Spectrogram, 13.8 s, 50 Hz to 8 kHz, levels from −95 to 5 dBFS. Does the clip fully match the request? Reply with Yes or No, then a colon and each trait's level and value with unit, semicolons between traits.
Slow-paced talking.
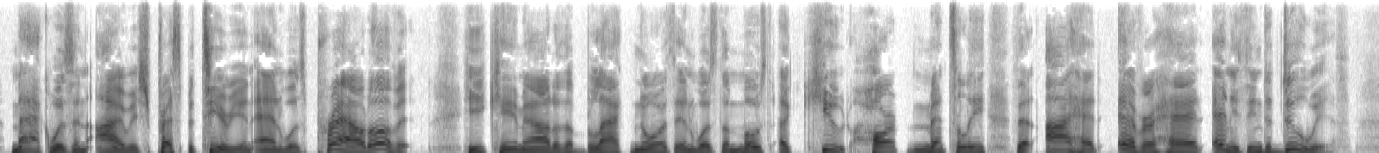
No: average, 145 wpm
